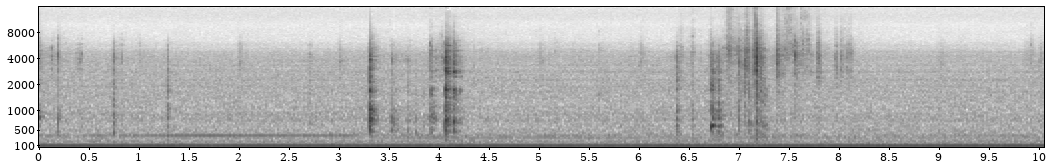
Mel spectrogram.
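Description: A metal spoon clinking and scraping against a plastic container, in a few separate knocks about 3, 4 and 7 seconds in, over a steady low hum.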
